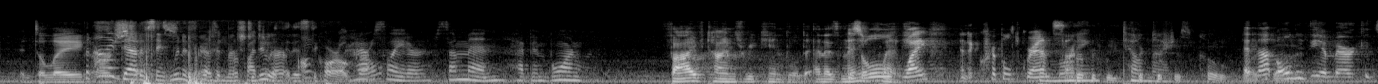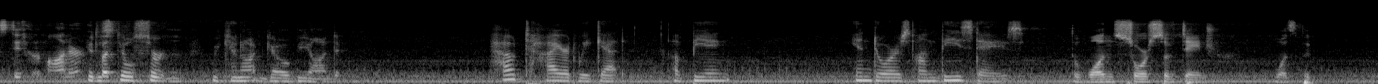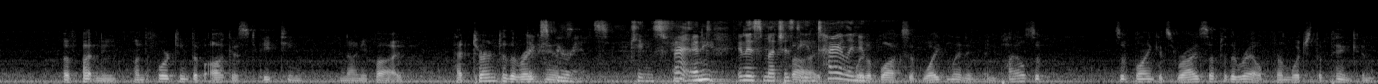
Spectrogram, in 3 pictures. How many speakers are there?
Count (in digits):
10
